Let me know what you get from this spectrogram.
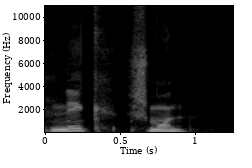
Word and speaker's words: Nick Schmon: Is it like Schmon? Like, how would it rhyme with? I know you said on. Turn it on. – Okay, so Schmon. It's more like on as opposed to on.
